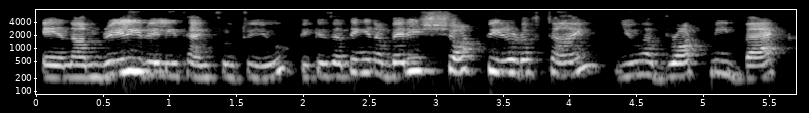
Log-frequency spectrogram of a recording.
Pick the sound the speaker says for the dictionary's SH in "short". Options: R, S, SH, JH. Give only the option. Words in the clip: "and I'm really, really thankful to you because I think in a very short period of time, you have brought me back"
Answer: SH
